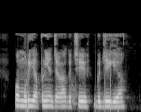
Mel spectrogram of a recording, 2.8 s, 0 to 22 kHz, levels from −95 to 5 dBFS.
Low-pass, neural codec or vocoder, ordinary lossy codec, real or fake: 7.2 kHz; none; MP3, 64 kbps; real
